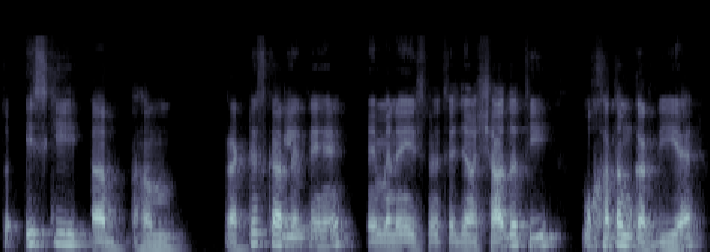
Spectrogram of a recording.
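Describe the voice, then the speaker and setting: A man's voice: medium pitch, animated, warm tone. A man teaching a lesson on Arabic grammar, explaining step by step and slipping English words into his talk. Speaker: Quran teacher. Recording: slightly muffled lo-fi recording.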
